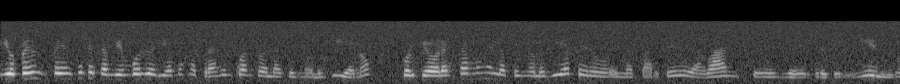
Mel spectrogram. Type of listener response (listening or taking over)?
listening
